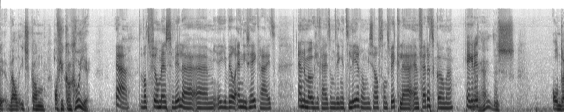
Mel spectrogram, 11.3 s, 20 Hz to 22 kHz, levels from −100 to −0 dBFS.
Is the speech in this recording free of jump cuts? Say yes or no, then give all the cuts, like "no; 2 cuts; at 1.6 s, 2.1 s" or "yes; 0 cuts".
no; 2 cuts; at 2.8 s, 9.5 s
